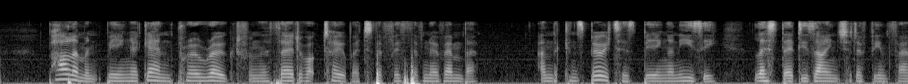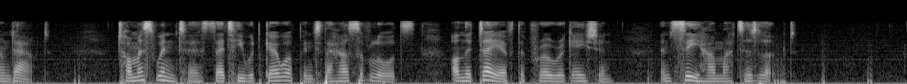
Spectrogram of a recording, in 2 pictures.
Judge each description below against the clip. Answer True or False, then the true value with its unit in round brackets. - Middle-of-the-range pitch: True (150 Hz)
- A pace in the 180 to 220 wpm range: False (165 wpm)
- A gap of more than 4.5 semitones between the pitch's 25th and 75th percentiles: False (2.5 semitones)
